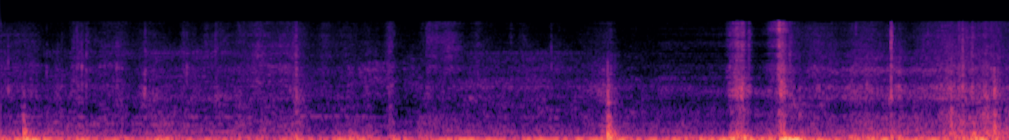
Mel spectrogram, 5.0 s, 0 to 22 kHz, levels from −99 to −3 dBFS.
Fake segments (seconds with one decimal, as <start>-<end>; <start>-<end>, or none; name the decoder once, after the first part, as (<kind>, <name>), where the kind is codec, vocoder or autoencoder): 3.3-3.9 (codec, SNAC)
